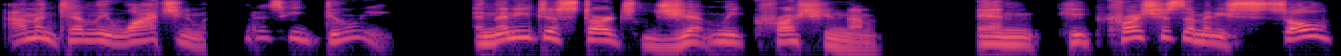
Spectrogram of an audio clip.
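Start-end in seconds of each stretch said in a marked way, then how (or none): 1.2-2.0 soft, higher-pitched wondering aloud; hushed retold question to himself; puzzled wondering. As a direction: wonder quietly at what you see. Retold puzzled thought while watching.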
